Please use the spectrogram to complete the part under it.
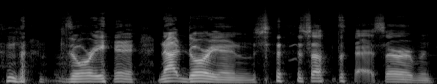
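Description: A man's voice: medium pitch, animated, takes it slowly, pushed and bright, smooth. A man hosting a podcast in loose, rambling casual chat, laughing often. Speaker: podcast host.

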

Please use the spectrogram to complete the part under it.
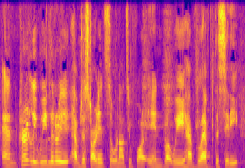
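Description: A man's voice: on the high side, steady tone, brisk, crowd noise. A man running a tabletop game as dungeon master, explaining casually and laughing often.

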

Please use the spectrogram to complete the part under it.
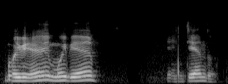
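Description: A man's voice: fairly high pitch, slow pace, a bit bright. Man, brief replies over a lo-fi call. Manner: brief replies, laughs easily. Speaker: Japanese native guest. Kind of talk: casual online class.

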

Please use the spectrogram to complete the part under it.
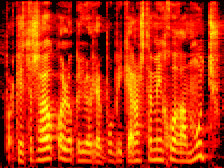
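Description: A young woman talks through a topic in a loose, conversational monologue. Her voice sits a little low for a woman. She fills pauses and often corrects herself as she goes. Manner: chatty, many fillers and self-corrections. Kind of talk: casual explainer monologue.

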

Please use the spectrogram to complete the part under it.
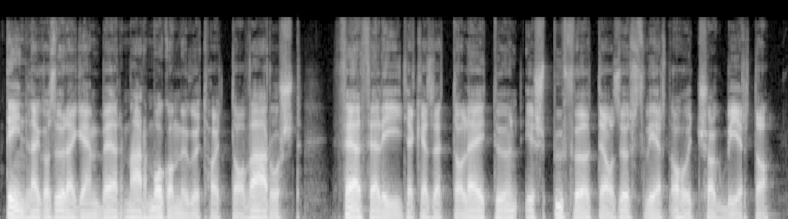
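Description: A man narrating an audiobook in a calm, measured storytelling manner. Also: a bass voice, dry recording, studio quality. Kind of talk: scripted narration.

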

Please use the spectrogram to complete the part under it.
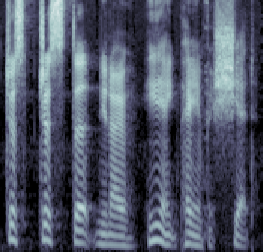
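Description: A man's voice: mid-range voice, expressive, moderate pace, a bit bright. Agreeable male podcast co-host. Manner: agreeable, lots of yeahs, asks questions. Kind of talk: casual book discussion chat.

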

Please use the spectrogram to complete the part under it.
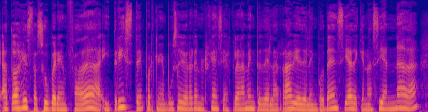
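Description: A woman's voice: mid-range voice, dark tone. Frank, exasperated young woman. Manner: frank and exasperated, swears freely, many fillers. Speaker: podcaster telling a personal story. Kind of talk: casual personal storytelling.

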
